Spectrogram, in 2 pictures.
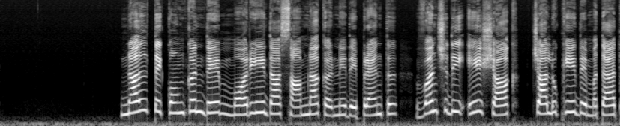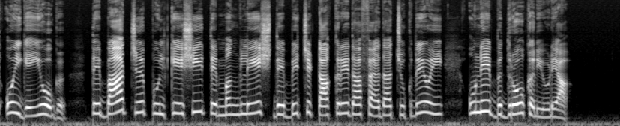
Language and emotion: Dogri, neutral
